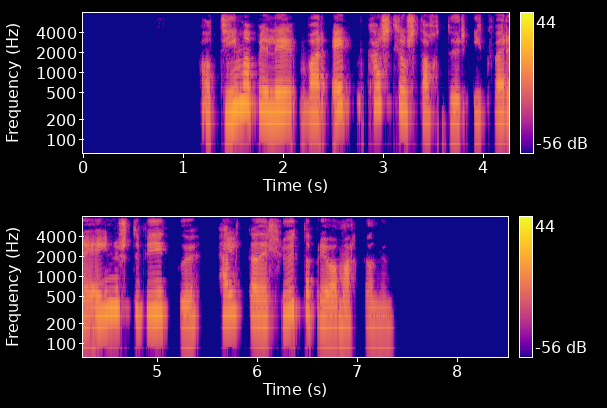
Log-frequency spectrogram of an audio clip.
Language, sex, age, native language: Icelandic, female, 20-29, Icelandic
